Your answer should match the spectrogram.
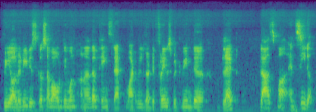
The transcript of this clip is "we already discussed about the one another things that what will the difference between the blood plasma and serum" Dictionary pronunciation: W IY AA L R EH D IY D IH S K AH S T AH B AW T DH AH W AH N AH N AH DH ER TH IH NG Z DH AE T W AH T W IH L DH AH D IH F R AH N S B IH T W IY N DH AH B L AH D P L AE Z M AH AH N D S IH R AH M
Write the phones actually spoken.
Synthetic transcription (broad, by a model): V IY AA L R EH D IY D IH S K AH S AH B AW T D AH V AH N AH N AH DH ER T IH NG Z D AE T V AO T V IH L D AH D IH F R AH N S B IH T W IY N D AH B L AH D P L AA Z M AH AH N D S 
